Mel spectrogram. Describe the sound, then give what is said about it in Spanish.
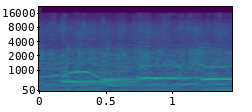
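An audience at a church service claps steadily for the King (God) in a dense, continuous burst of applause, with sustained keyboard notes ringing underneath throughout. “Alguien da un aplauso al Rey.”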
